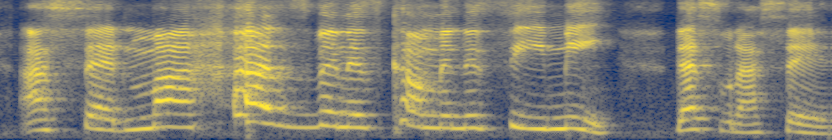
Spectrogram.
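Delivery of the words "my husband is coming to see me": put-on booming, proud, thundering delivery, pitched up, loud. Retelling answering a nurse about visitors, retelling a proud, thunderous line. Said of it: "with a proud thunder in my voice".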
